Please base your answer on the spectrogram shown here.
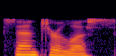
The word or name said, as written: centerless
